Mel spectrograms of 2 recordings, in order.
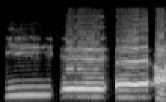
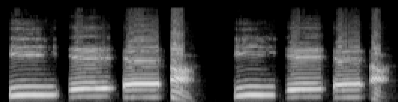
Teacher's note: যখন উচ্চারণ করতেছেন, ই বললে জিহ্বাটা উপরে থাকতেছে, এ বললে একটু নিচে নামে, এ বললে আরেকটু নিচে নামে, আ বললে একদম নিচে নামে।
